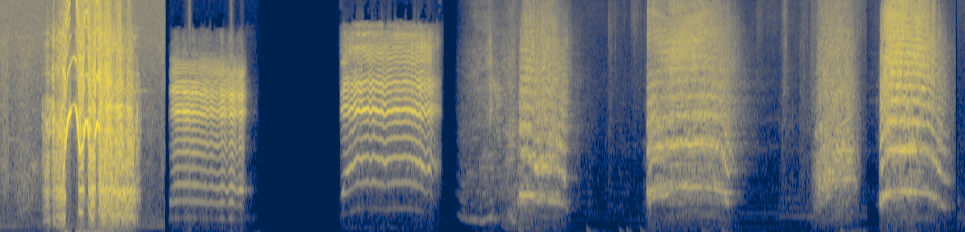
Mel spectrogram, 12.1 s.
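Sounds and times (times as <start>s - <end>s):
horse whinnying: 0.6s - 1.8s
goat bleating: 2.1s - 3.2s, 4.3s - 5.5s.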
